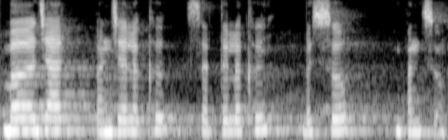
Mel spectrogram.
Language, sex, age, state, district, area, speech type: Sindhi, female, 18-30, Gujarat, Junagadh, urban, spontaneous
